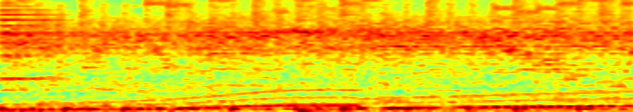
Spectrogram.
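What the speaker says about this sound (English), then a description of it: "The Micro Lib, I don't think I've raced one of these. I like how all the engines have like unique sounds too" The Micro Lib car in the racing game Racing Lagoon accelerates, its engine note climbing steadily through a gear as a loud continuous drone, with tire and road noise layered underneath.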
